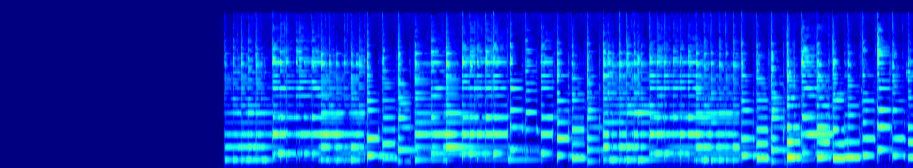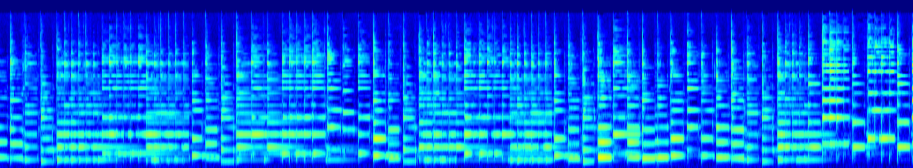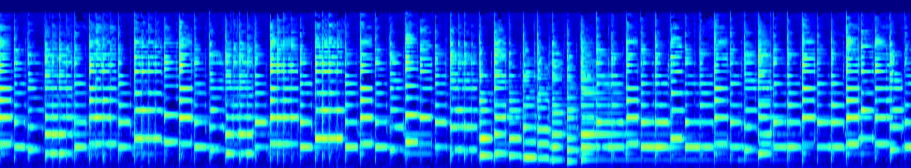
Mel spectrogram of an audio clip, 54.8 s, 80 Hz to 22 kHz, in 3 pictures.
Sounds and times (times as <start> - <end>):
Mandolin: 4.5 - 54.7.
